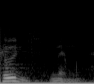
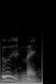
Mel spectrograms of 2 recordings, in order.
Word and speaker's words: Kuzma: Kudz. K-U-Z-M-A. Kudzman. Don't pronounce it right. – I got the Z. Kudzman.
